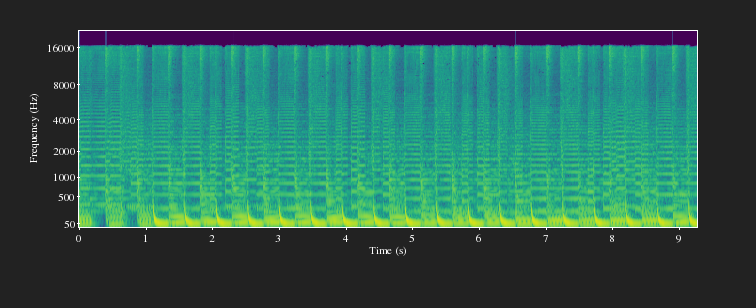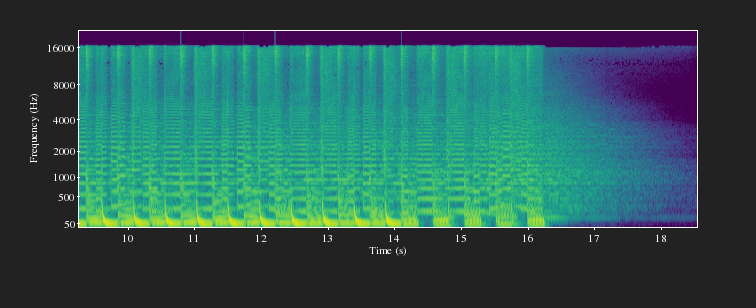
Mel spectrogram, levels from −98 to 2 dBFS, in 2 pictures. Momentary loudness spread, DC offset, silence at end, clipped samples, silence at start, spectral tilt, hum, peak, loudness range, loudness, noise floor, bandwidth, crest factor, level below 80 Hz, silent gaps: 3 LU; under 0.1%; 1.3 s; under 0.1%; 0 s; -4.5 dB/octave; none; 0 dBFS; 3 LU; -12 LUFS; -57 dBFS; 17 kHz; 12 dB; -14 dBFS; none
